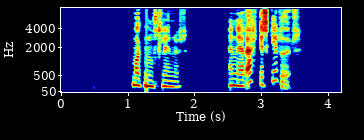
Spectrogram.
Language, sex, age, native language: Icelandic, female, 40-49, Icelandic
